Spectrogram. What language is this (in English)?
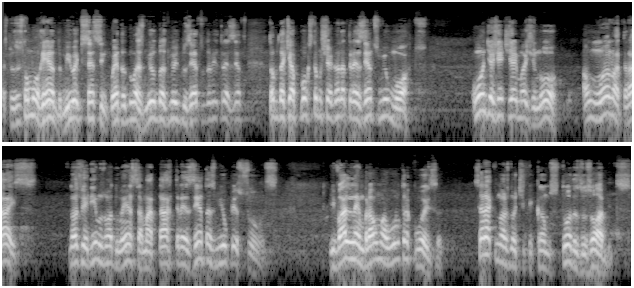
Portuguese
